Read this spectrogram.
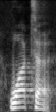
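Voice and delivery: "water" with crisp T and silent R, British; British accent. Shown as a demonstration. Teacher comparing three accents, British accent. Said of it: "Já no inglês britânico soa".

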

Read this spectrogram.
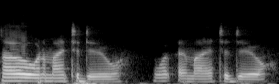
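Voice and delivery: ordinary talk, nothing marked

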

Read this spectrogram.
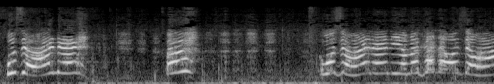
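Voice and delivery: put-on frantic mother searching for her child; panicked. Mother asking a passer-by about her missing child, panicked.

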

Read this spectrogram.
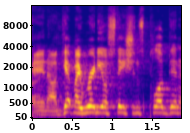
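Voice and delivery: the customer bossing the salesman around, in a high whiny voice; bossy customer. Retold or imitated. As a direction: order Brian around like a spoiled client. Demanding customer ordering Brian around.

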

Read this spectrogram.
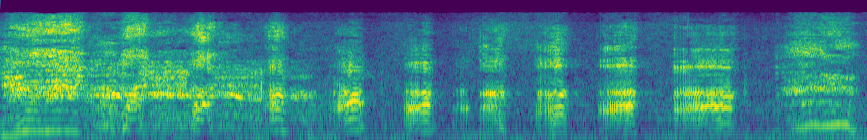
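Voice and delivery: very high cackling laugh; shrieking high laugh, imitated; imitated cackle. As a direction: cackle like a grandma cracking herself up. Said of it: "dies laughing after".

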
